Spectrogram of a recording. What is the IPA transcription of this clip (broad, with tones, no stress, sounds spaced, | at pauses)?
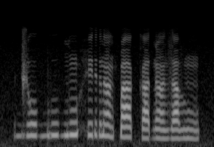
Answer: d͡ʒ oː˦ ɡ͡b uː˦ ɡ ũ˦ h ɪ˦ r ã˦˨ k͡p a˦ k a˨ ɗ ã˨ z a˨ v ũ˨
